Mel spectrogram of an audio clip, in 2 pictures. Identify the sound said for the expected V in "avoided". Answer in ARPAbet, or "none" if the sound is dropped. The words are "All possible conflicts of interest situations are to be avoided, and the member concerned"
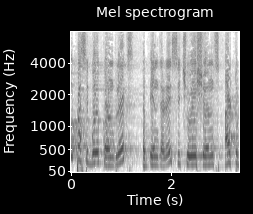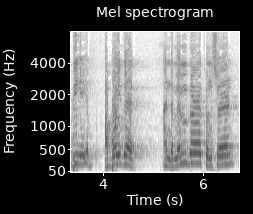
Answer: B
